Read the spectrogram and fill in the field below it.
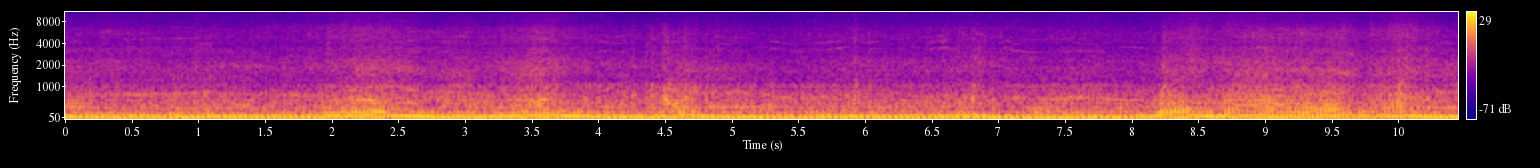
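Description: An off-road vehicle's engine roars loudly and revs up and down.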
